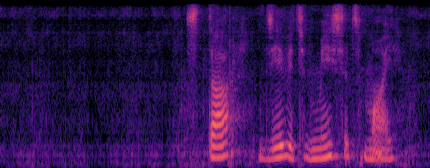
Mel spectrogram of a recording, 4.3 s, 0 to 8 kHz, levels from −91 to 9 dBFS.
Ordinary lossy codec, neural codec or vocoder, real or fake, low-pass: none; codec, 16 kHz, 4.8 kbps, FACodec; fake; 7.2 kHz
